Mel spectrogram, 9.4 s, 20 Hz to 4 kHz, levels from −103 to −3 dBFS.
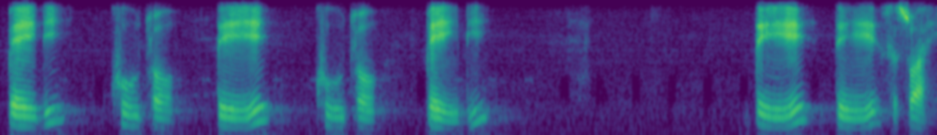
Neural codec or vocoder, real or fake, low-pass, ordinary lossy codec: none; real; 3.6 kHz; Opus, 16 kbps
